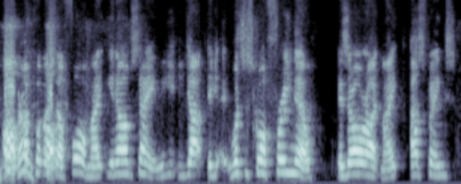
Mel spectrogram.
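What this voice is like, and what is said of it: Put-on English accent. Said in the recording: “I think my English accent might be a little better than your American one ... That's not bad, actually.”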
